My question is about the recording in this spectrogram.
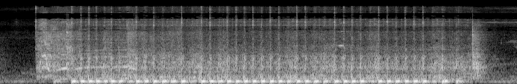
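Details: Soul GT injection scooter (same engine as Mio J), at 80°C: fires and idles with hiccuping pulses then cuts out; plugs, cap, coil, injector, compression, throttle body, fuel pressure all normal, scanner shows barometer/intake air pressure reading 85 kPa instead of 95–103; faulty intake air pressure sensor.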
